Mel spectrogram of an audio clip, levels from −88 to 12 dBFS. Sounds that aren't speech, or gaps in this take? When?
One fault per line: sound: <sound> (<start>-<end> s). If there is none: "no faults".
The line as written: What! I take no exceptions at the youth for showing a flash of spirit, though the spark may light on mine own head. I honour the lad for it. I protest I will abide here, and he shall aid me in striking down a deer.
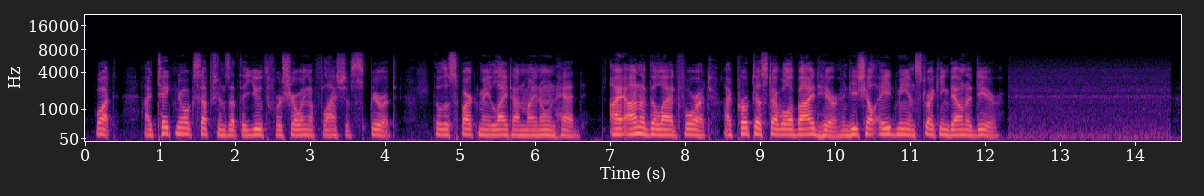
no faults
